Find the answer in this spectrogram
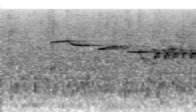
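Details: Japanese robin singing: a clear, high whistled note slides gently downward, then breaks into a rapid, ringing trill of repeated notes at a steady pitch. A faint background hiss is present.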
